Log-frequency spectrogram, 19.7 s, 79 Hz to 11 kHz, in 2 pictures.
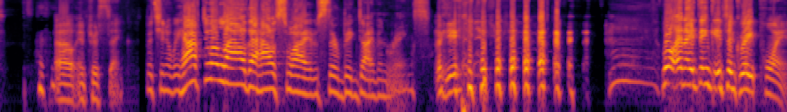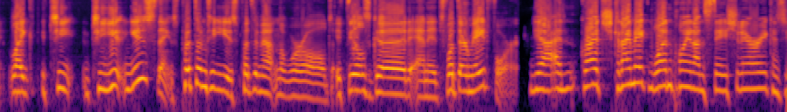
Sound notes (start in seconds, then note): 5.8 laughs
